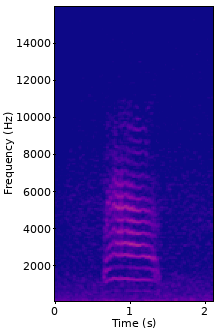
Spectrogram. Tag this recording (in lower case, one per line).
cat
animal
pets
meow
